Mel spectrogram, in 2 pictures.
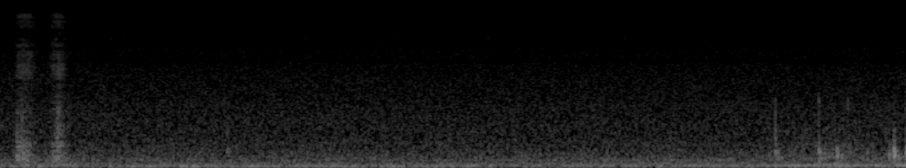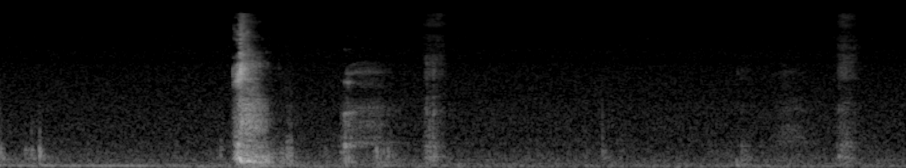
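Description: A quiet room, then one sharp, muffled sneeze burst followed by a few softer nasal puffs: a stifled sneeze.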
